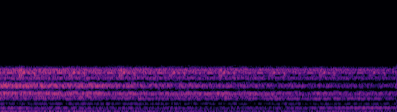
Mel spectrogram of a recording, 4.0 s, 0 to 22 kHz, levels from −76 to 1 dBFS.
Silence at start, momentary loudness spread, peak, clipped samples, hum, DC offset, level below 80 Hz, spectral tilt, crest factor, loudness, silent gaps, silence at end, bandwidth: 0 s; 8 LU; -22 dBFS; under 0.1%; none; under 0.1%; -60 dBFS; -6.5 dB/octave; 16 dB; -38 LUFS; none; 0 s; 2.9 kHz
